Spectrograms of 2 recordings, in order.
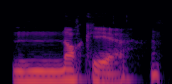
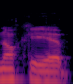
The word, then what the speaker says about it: Nokia: In English, it is pronounced Nokia. In English, it's pronounced Nokia. And I think it's pronounced Nokia by the people who fucking invented the word as well.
